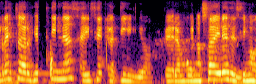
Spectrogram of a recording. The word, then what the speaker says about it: gatillo: We don't pronounce double L as either yo or sho.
